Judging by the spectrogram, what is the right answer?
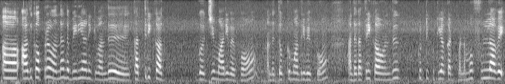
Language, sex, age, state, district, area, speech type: Tamil, female, 30-45, Tamil Nadu, Nagapattinam, rural, spontaneous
